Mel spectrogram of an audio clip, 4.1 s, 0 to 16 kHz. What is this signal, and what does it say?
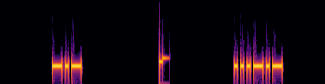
Morse code, heard as a keyed tone, about 30 wpm, 700 Hz. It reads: K <SK>
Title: Single Character (Letter:Number:Punctuation:Prosign) Alt 30wpm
